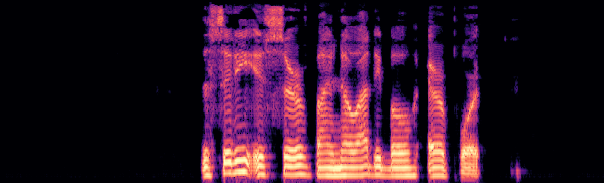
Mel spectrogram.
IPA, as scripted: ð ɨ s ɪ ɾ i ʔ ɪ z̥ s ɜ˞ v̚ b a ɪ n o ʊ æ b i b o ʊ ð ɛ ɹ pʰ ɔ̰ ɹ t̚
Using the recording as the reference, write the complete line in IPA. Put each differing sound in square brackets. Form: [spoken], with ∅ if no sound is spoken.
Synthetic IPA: ð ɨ s ɪ ɾ i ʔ ɪ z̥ s ɜ˞ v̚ b a ɪ n o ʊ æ [d] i b o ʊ [∅] ɛ ɹ pʰ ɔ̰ ɹ t̚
